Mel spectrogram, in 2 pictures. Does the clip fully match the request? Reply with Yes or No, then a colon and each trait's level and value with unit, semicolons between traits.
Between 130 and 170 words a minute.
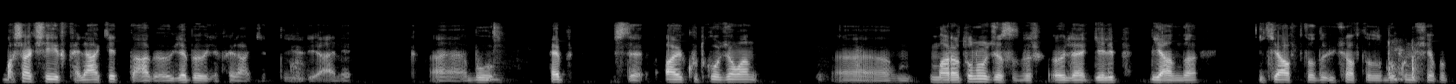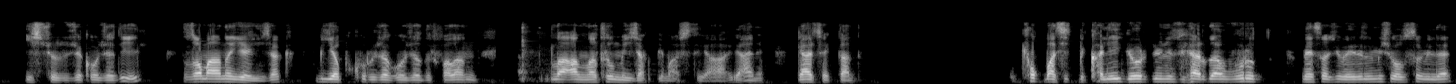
No: average, 115 wpm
